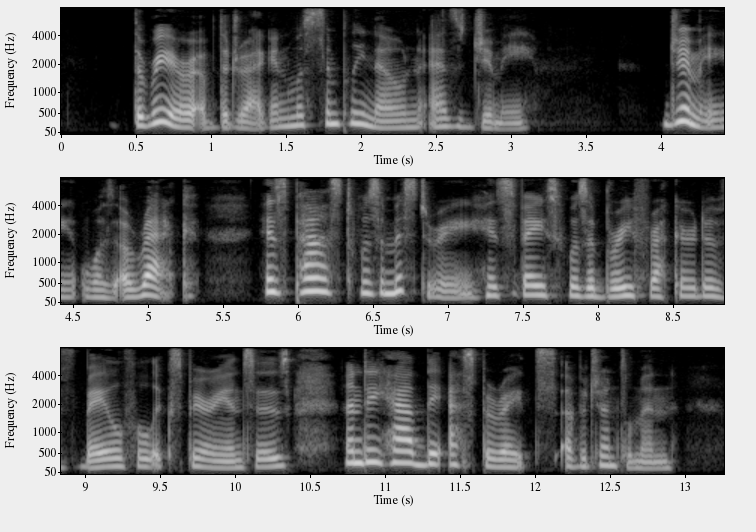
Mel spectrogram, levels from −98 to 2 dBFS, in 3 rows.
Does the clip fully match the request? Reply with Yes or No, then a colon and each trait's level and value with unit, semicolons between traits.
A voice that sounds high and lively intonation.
Yes: high, 195 Hz; wide, 6.3 semitones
